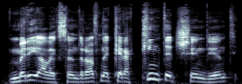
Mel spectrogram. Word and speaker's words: Alexandrovna: Alexa tem uma pronúncia inglesa, desculpa lá, é Alexandra Novna. Não, Alexandrovna é a filha do Alexander.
